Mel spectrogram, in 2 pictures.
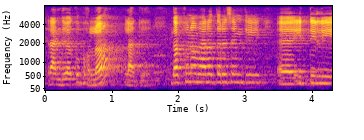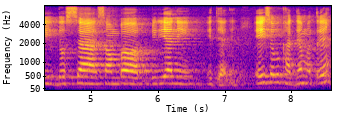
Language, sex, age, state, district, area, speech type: Odia, female, 60+, Odisha, Khordha, rural, spontaneous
